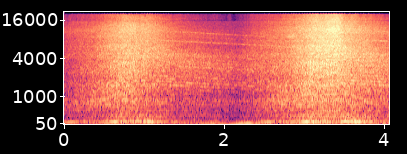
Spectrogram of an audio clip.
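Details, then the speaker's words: Mercedes Sprinter diesel van that loses power and goes into limp mode: each throttle blip brings a faint air hiss from under the hood over the rev, dying back as revs drop; boost leak. "There is a hissing sound coming from under the hood."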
